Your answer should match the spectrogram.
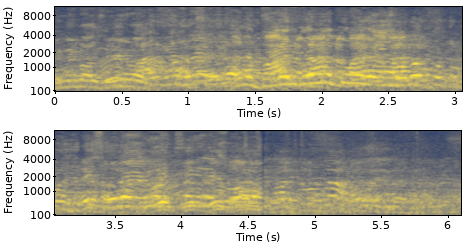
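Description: Crowd chatter: many voices talking over one another at once, with no single speaker standing out.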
